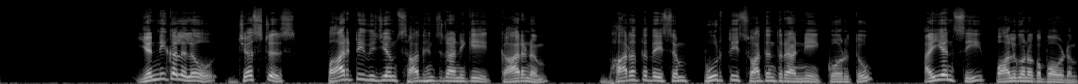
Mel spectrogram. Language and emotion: Telugu, neutral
